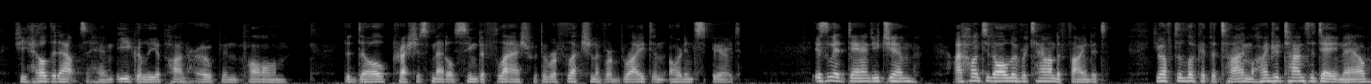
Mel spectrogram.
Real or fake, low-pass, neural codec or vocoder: fake; 7.2 kHz; codec, 16 kHz in and 24 kHz out, 1.1 kbps, FireRedTTS-2 codec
